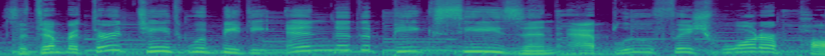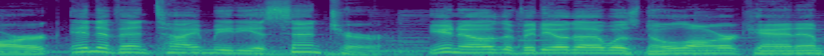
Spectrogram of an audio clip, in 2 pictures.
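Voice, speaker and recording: A man hosting a narrated recap, with wry asides and casual swearing. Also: medium pitch. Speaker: video host. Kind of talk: narrated recap of horror web series. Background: music bed.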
